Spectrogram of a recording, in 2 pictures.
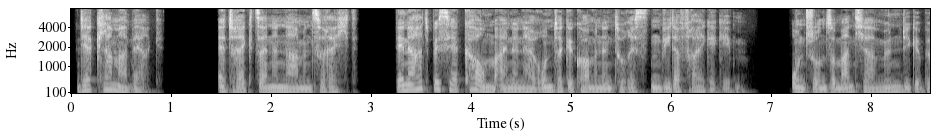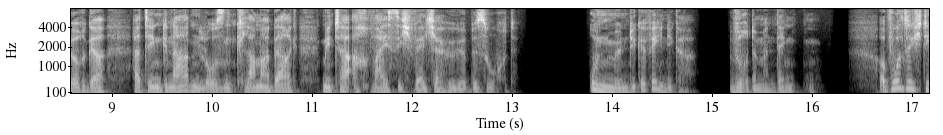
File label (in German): Kommentar Neutral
